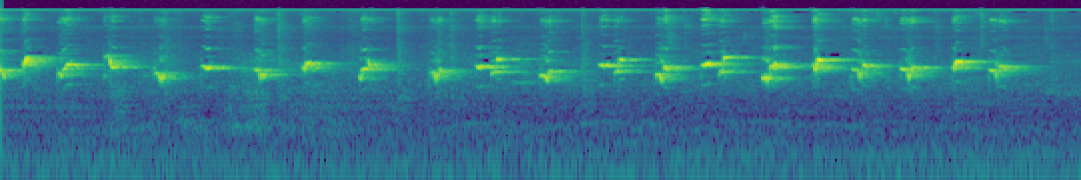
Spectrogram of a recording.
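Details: Sooty-headed bulbul in sustained 'gacor' song: eight seconds of quick, alternating high and low whistles forming rhythmic two-note steps, clean and loud against a quiet background.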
